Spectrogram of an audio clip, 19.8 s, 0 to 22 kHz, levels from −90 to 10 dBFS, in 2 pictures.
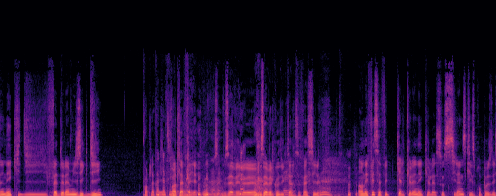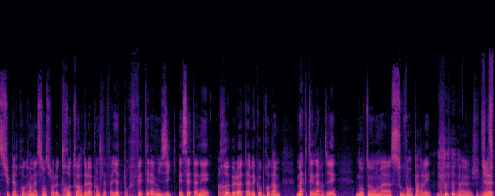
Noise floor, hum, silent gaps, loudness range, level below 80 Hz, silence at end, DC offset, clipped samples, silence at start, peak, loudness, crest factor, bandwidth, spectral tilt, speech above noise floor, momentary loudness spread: -66 dBFS; none; none; 3 LU; -54 dBFS; 0.05 s; under 0.1%; under 0.1%; 0 s; -8 dBFS; -27 LUFS; 18 dB; 15.5 kHz; -5.5 dB/octave; 40 dB; 8 LU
